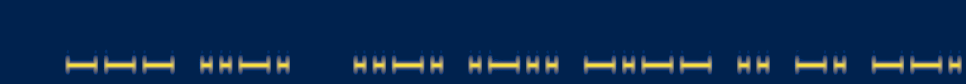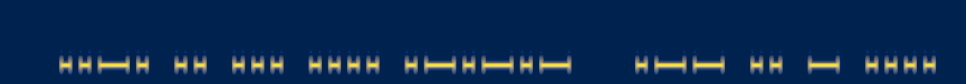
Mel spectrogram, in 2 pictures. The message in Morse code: OF FLYING FISH. WITH

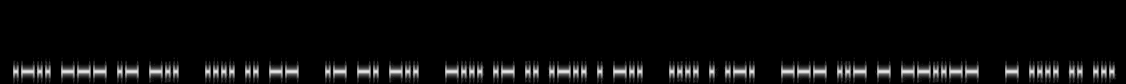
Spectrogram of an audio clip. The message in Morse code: LOAD HIM AND BAILED HER OUT, THIS

